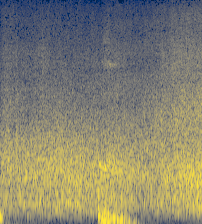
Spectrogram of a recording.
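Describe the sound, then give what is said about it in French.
Steady ocean surf washes onto a sunny beach in a broad, continuous hiss, with one fuller wave surge breaking around the middle before settling back into the constant roar of the shore. No voices. “Des vagues, la plage, le soleil.”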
